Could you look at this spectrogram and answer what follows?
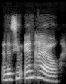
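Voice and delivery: unhurried meditation guide with long pauses; measured, spacious instructions, phrase by phrase; guided meditation. Real, not acted. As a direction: lead them gently into the breath.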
